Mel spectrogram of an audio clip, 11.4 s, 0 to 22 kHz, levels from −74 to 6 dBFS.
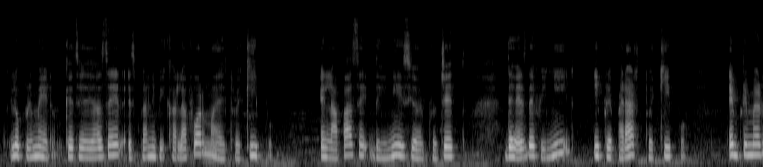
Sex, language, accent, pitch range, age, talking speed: female, Spanish, Colombian, 175-205 Hz, 20-39, 145 wpm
